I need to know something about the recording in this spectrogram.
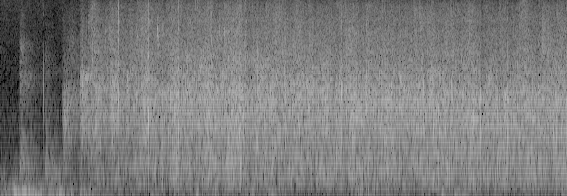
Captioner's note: applause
